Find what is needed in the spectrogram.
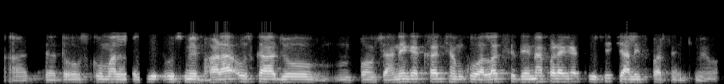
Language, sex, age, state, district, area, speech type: Hindi, male, 45-60, Uttar Pradesh, Mau, urban, conversation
